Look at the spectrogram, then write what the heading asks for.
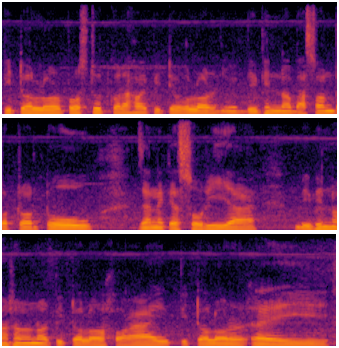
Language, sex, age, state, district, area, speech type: Assamese, male, 30-45, Assam, Goalpara, urban, spontaneous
